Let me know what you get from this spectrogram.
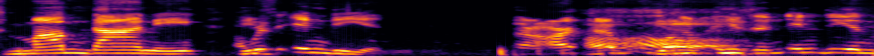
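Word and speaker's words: Mamdani: So, uh Mandavi. M. Am I going to have to say his name every morning? Italian. It's It's Mam Dani.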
